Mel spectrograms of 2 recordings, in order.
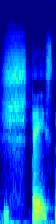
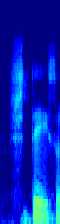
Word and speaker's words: Stace: Now that's Stace, not Stace. – Yeah. Okay. Rhymes with ace. – Stace, okay.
